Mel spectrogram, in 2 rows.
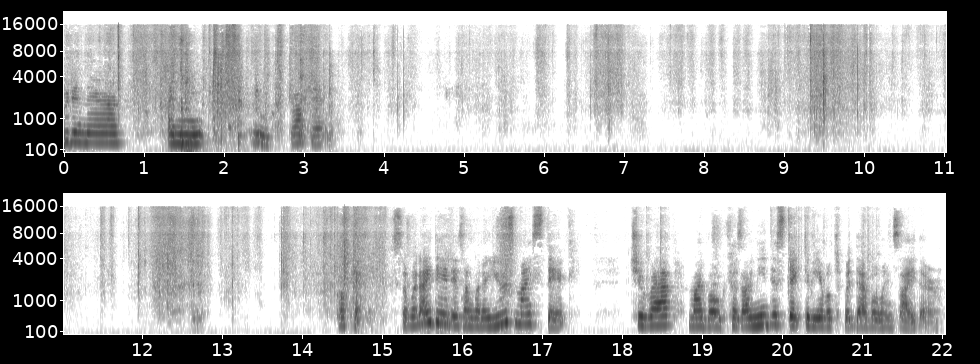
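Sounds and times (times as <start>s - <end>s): ribbon rustling: 0.0s - 16.9s.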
